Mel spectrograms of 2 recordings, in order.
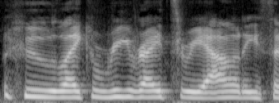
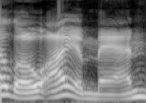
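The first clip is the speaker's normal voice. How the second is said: slow, sneering stock-hero impression. Mocking the male voice actor of the game's hero: mocking male Shepard's voice. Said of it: "the guy who just sounds like".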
